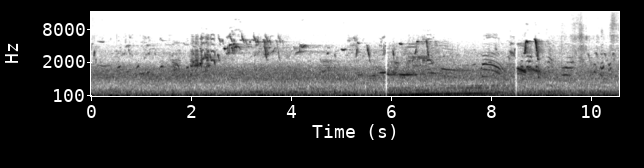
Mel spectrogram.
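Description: Several birds calling, with short chirps and whistled glides scattered throughout, over a steady low rumble and a faint hum that rises slowly from about six seconds in.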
